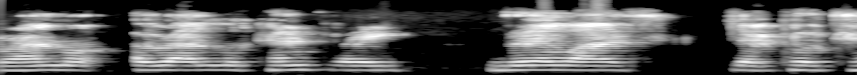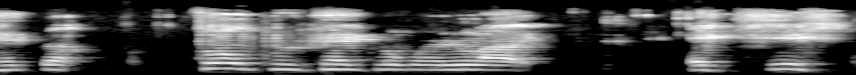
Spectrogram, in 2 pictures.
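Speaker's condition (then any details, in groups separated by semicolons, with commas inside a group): Cerebral palsy; mild speech impediment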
